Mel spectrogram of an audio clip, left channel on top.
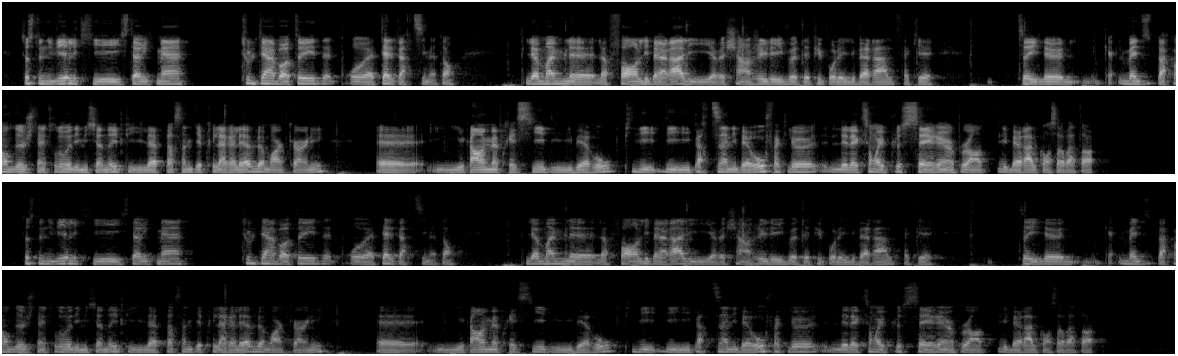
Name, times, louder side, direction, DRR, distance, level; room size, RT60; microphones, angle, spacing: voice 1, 0.2-1.9 2.4-4.5 5.2-9.3 10.2-15.0 15.5-22.6, left 7 dB, 80° left, 0.5 m, -29 dB
sound 1, 4.3-18.0 18.4-18.5, equal, 30° left, 2.3 m, -53 dB
14.0 x 5.0 x 7.0 m
head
